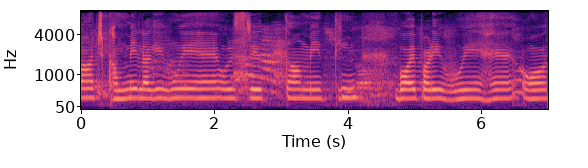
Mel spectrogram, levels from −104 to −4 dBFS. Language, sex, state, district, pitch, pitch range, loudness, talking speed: Hindi, female, Bihar, East Champaran, 235 Hz, 230-245 Hz, -30 LUFS, 135 wpm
